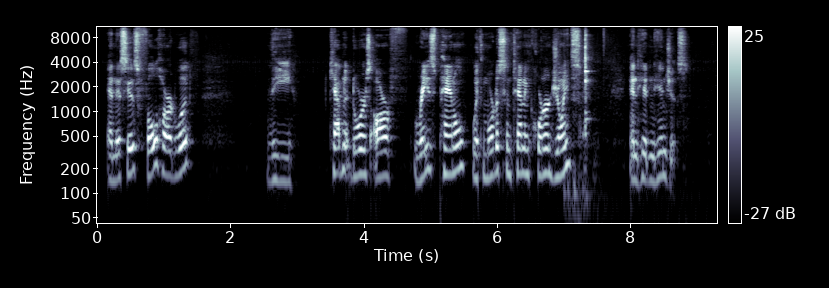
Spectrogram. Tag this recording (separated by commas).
Speech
